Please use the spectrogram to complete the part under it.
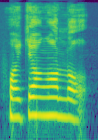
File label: "pHocongOlo", Andamanese; very intense sunshine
